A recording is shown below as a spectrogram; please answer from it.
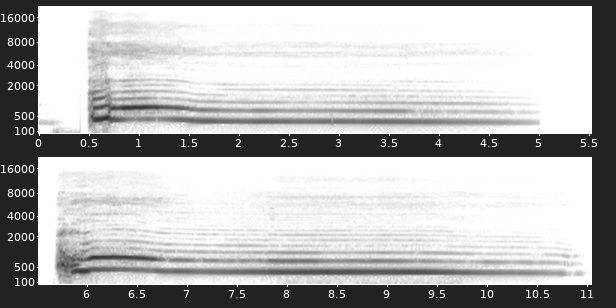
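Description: A wolf gives two long, smooth howls, each starting with a quick rise and then holding steady.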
